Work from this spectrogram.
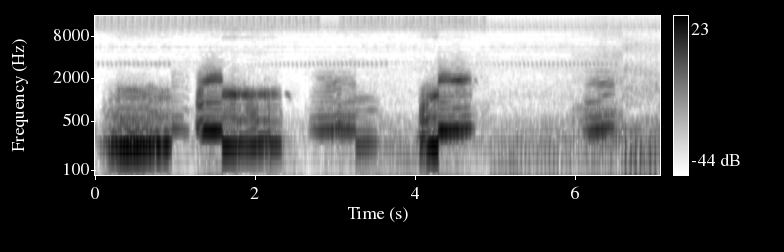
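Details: Village frog giving loud, nasal, harmonic croaks, each around half a second to a second long, in quick succession with some overlapping and rising notes, over a steady high background hum.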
